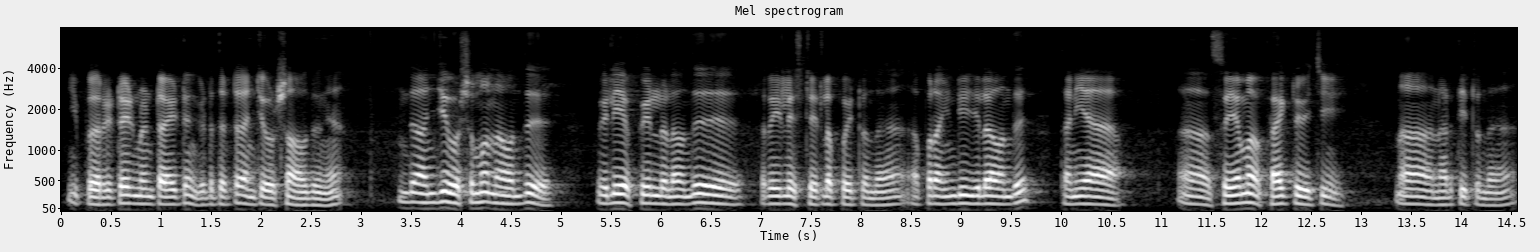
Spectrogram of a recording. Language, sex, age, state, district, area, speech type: Tamil, male, 60+, Tamil Nadu, Krishnagiri, rural, spontaneous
